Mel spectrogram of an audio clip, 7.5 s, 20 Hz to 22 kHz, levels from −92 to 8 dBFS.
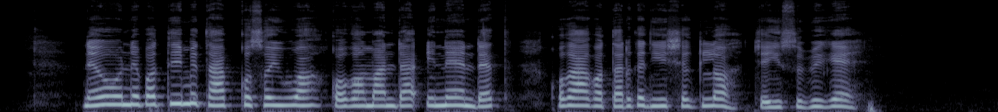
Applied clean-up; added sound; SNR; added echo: none; none; none; none.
